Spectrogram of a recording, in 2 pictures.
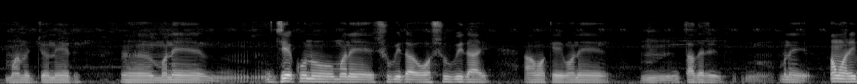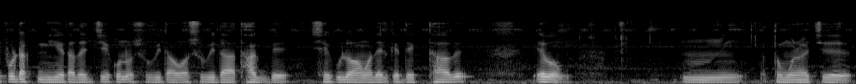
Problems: constant background noise, continuous background conversations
